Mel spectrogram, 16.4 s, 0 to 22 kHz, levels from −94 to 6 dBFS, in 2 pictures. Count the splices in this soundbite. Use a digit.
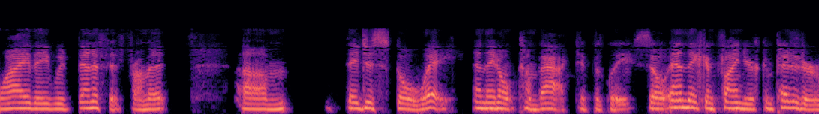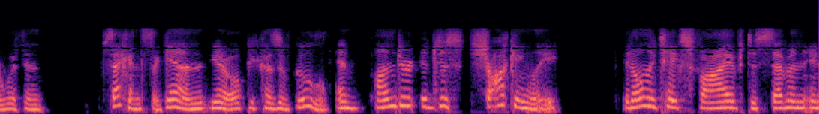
1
